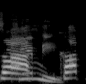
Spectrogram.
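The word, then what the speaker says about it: ⲕⲏⲙⲓ: Seth CA that because Coptic does not say Co he's does not say for Kim it says kimy that's our language should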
